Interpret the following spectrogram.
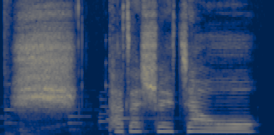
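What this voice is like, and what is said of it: Soft hushed whispering voice. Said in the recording (Chinese): “小声的说”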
